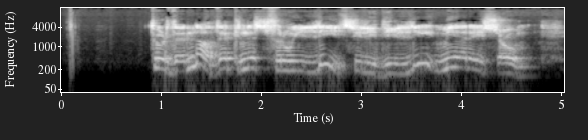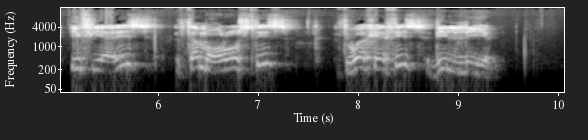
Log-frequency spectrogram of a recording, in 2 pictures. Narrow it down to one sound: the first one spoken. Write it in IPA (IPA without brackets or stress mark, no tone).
θ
